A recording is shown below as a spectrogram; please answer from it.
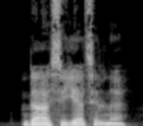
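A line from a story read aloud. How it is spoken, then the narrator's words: Muffled from under hood. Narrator (Russian): глухо подтвердила она из-под капюшона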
